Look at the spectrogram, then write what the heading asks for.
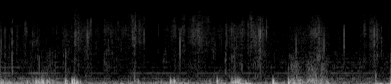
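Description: Footsteps crunching and scuffing along a rocky country path strewn with fallen stones through fire-blackened fields, an uneven series of steps with no talk.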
